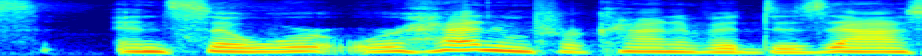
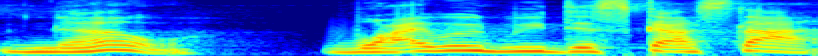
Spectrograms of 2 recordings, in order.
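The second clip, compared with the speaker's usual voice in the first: put-on furious, angry tone. Retelling how a doctor answered a reporter's question: imitating a furious reply. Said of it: "she was pretty furious".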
